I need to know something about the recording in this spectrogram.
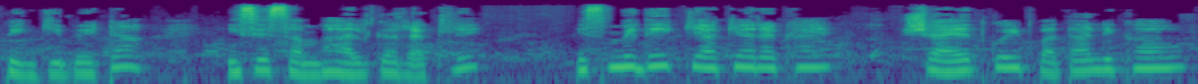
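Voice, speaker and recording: A woman's voice: medium pitch, a little slow, darkish tone, some chatter behind, close to an everyday voice. A woman playing a poor, honest blind beggar mother in a moral story, plaintive and earnest. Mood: earnest, principled. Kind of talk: dramatised moral story acting.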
